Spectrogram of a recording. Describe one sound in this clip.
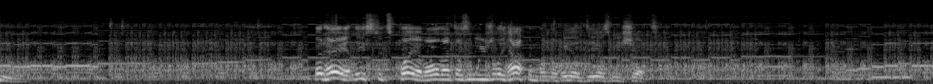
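Electronic game music plays throughout.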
